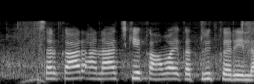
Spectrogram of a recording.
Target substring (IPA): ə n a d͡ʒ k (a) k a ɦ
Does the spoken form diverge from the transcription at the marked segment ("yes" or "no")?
yes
